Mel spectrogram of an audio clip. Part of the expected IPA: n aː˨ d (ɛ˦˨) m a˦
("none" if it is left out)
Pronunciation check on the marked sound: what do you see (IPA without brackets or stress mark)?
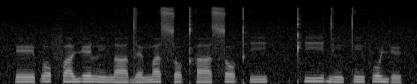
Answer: ɛ˨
